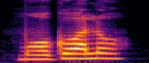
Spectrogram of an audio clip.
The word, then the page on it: mogo alo: Apatani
